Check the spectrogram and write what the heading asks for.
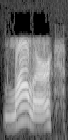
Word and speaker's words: Lawler: That is Phil Lawler, which rhymes with dollar, which you're going to get a lot of from this book because it's going to be marvelous.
